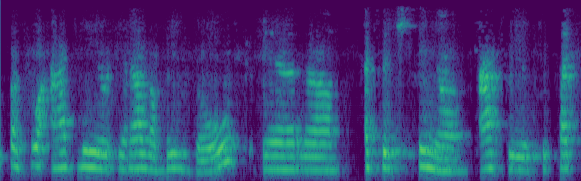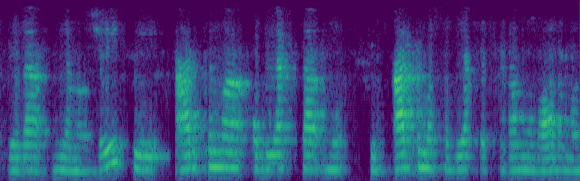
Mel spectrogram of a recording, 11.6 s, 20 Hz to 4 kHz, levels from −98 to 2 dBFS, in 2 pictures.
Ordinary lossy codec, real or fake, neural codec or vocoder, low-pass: AAC, 24 kbps; real; none; 3.6 kHz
